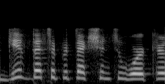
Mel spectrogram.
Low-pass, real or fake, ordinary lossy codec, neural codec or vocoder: 5.4 kHz; fake; none; codec, 16 kHz, 0.8 kbps, ZipCodec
